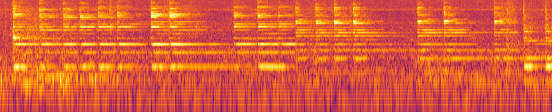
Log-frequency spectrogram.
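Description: Mountain dulcimer being tuned: single strings plucked and left to ring, a new note every second or so.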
